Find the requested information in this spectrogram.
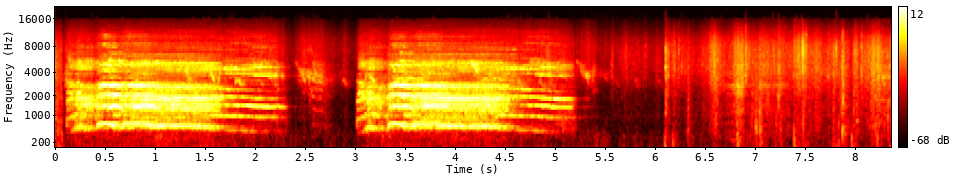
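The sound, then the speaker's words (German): A rooster crows loudly, two long drawn-out calls with a raspy, harmonic tone separated by a short pause, followed by quieter rustling and clicking. “Das ist aber auch so ein Brüllwürfel, dieser Hahn. Meine Zeit, der ist viel lauter als zuletzt.”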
